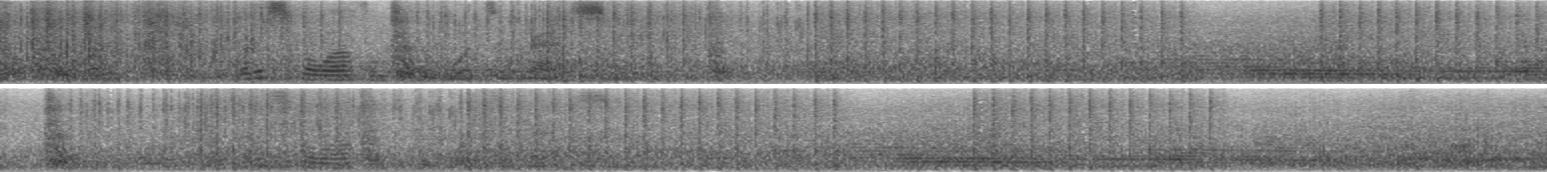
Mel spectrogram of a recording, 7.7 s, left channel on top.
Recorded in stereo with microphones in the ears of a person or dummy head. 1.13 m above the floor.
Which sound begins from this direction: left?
A man speaking, at 1.2 s.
